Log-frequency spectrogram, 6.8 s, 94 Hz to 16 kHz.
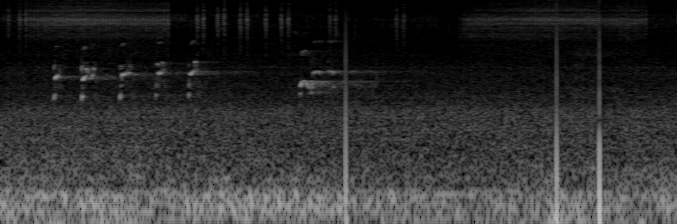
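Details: A female bald eagle in Humble, Texas, calls her mate on 9 October 2022 with thin, high chittering whistles in two quick bursts, faint beneath distant traffic rumble and a few sharp clicks.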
